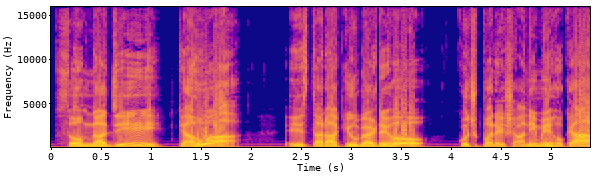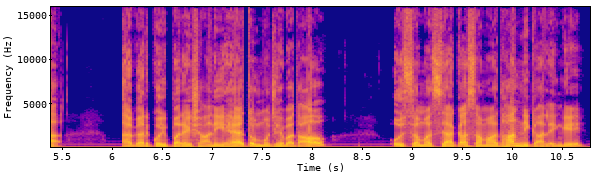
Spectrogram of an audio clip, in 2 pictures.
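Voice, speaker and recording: A man playing a stern but fair employer who moralizes in a measured, admonishing way in a cartoon story. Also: medium pitch, big pitch swings, no room sound, studio quality. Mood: concerned.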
